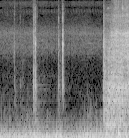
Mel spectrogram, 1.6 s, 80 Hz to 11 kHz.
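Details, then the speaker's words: Craftsman T130 riding mower that would not crank, after replacing bad fuse (30 A in place of 25 A) and fitting a used battery: a couple of faint clicks, then starter spins engine briskly and evenly; ignition fine, fault was the fuse. "look at that that right there lets you know bad fuse didn't have a bad ignition you just had a bad fuse um unit turns over fine"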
